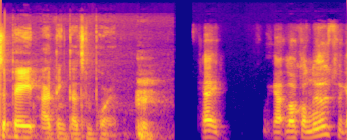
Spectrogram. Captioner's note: clears throat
